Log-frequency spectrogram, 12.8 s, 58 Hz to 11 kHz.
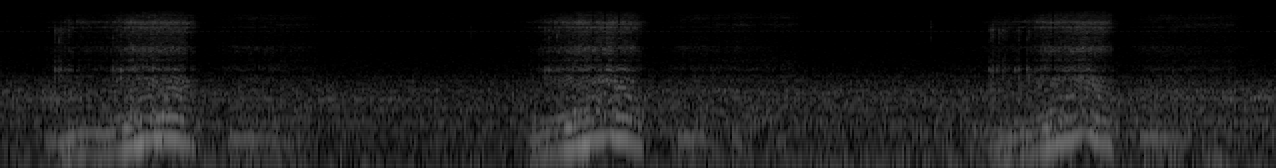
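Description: Three loud, rattling snores on the in-breath, about 13 a minute, each followed by a softer breathy out-breath; steady snoring during sleep.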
